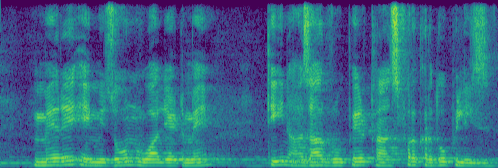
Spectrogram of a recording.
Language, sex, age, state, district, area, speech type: Urdu, male, 18-30, Uttar Pradesh, Muzaffarnagar, urban, read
